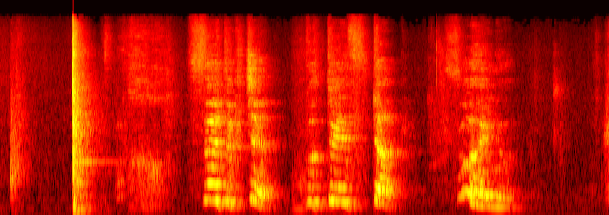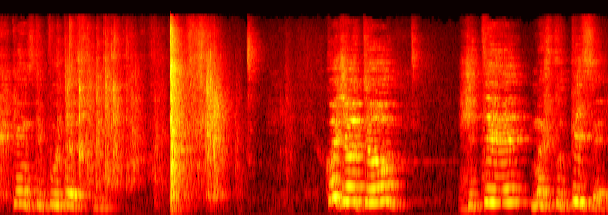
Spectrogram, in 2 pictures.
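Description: A second man speaks calmly close by.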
